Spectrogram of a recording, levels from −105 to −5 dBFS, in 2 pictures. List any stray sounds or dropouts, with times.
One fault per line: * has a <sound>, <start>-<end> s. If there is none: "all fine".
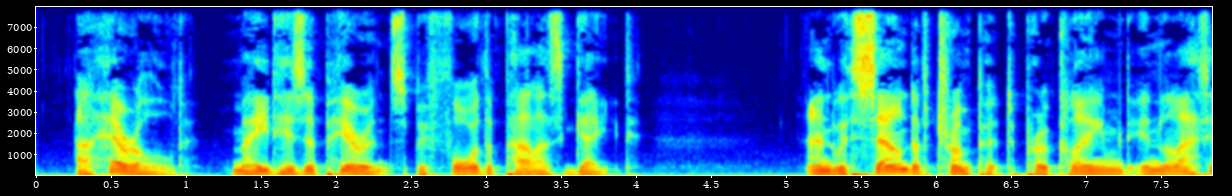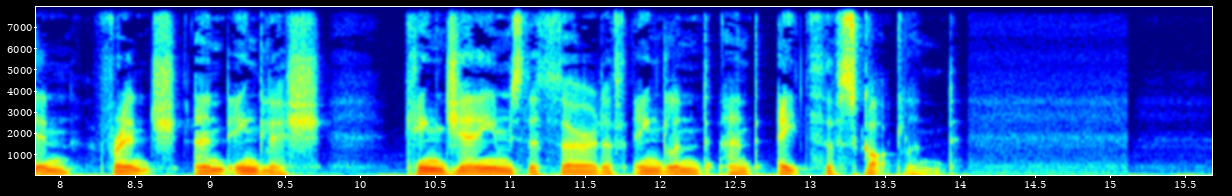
all fine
